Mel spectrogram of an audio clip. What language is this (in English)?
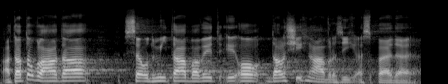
Czech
